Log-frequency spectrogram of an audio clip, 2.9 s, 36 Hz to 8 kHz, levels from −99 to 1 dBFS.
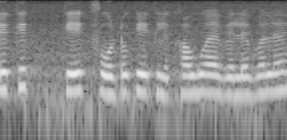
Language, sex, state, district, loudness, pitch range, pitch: Hindi, female, Chhattisgarh, Bilaspur, -16 LUFS, 215-235 Hz, 225 Hz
